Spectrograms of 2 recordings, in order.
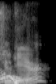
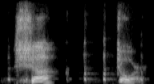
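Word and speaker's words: Shedeur: what did you what shair it's not share what is wrong with you how do you pronounce it shador okay sh shair Oh sha door we gotta have no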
